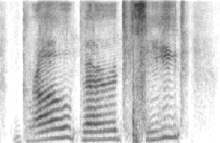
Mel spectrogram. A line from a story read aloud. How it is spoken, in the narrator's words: he groaned in disgust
